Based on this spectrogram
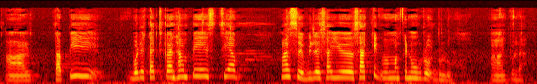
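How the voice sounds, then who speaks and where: At a moderate pace, a woman with a high pitch and a dark, mellow tone speaks with very wide pitch swings and long, frequent pauses. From Malaysia, Johor (Rengit). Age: 50s. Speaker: schoolteacher. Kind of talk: testimonial interview.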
